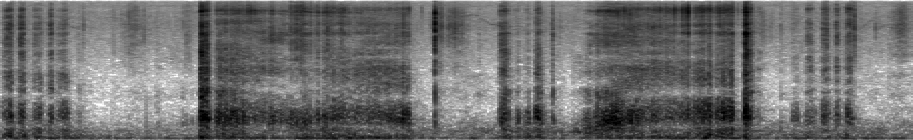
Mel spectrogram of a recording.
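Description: The metal nib of an orange fountain pen, held at the fingertips, scratches small circles and lines across a paper sketchbook page. Dry, papery rasps swell into longer scratchy strokes, broken by sharp little ticks where the nib meets or leaves the paper. Quiet pauses fall between the strokes.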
